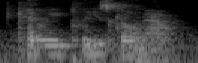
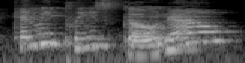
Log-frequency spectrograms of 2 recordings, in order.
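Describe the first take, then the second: First: It is said flat like a statement, falling. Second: It is said as a question, rising.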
